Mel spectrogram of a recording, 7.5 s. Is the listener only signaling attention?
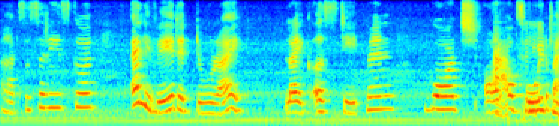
No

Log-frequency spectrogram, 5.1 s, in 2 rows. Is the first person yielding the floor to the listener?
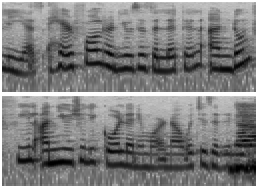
Yes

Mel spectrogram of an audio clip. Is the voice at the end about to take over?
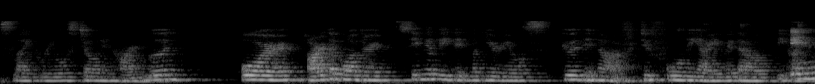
Yes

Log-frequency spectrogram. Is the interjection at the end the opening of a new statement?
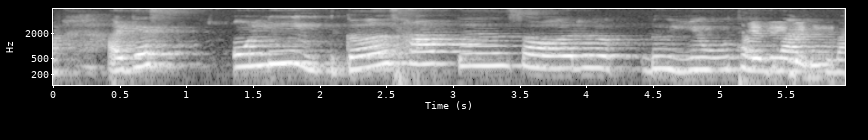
Yes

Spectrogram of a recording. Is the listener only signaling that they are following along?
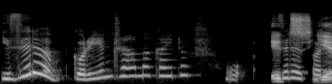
No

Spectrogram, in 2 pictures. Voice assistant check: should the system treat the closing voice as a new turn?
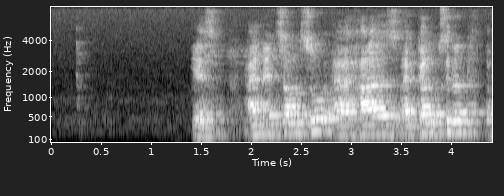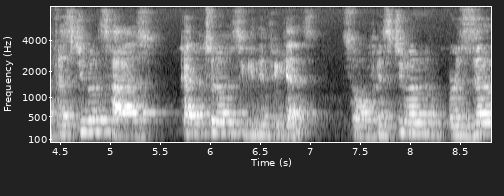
No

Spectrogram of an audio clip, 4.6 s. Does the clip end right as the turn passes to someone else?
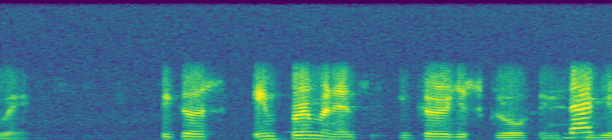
Yes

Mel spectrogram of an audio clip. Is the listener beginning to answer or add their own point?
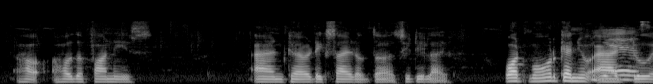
Yes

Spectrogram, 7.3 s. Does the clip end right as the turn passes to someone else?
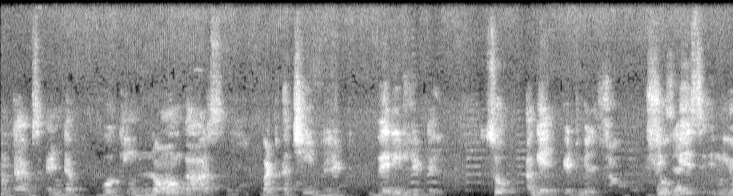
No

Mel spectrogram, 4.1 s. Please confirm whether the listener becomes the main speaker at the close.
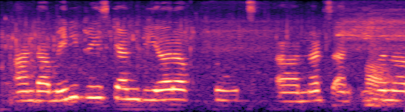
No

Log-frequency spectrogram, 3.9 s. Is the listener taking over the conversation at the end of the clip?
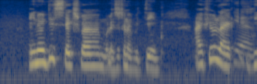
No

